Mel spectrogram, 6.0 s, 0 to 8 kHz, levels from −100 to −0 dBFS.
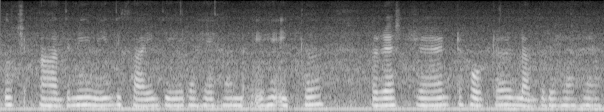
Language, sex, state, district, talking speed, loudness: Punjabi, female, Punjab, Fazilka, 140 wpm, -16 LUFS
